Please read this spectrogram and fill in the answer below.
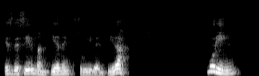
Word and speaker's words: Morin: decir mantienen su identidad morin se pronuncia morán en francés amplía este concepto ojo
